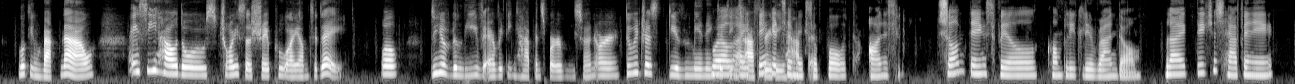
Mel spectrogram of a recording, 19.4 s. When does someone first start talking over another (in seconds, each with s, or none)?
10.7 s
